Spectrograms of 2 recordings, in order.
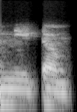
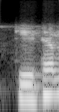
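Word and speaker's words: Gnetum: इसके अंदर जो एग्जाम्पल्स आते हैं इनका नाम है नीटम। कीटम मत सुन लेना, कीटम झील आपके यहाँ है आगरा में, ये नीटम है। नीटम जी साइलेंट है।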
